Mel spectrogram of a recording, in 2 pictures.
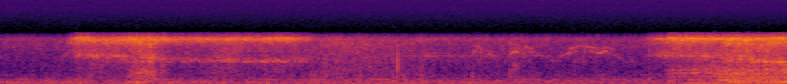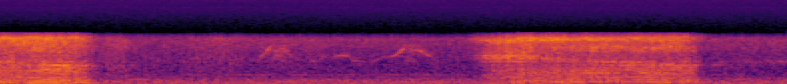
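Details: Loud, rough snores on each breath in, about three in ten seconds, with quiet breathing between, from a sleeping adult man, phone-recorded; snoring.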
